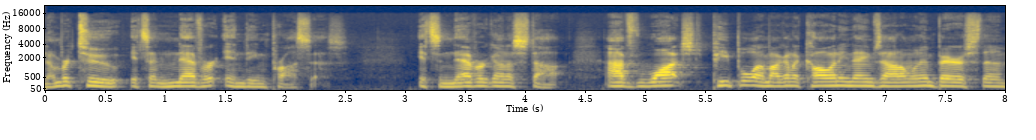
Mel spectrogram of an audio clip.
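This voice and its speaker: On a very clean recording with a silent background, a man talks at a fairly quick pace and fairly high pitch. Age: 30s. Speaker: preacher. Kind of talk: sermon. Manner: animated.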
